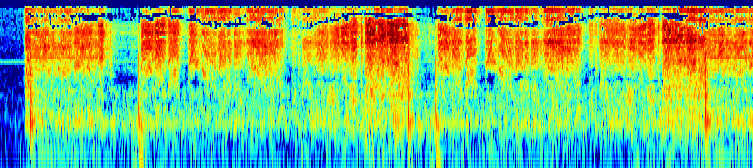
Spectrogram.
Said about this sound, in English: This is a very high-pitched, squeaky noise. And how is it produced? It is produced by the chin of the beetle rubbed against a ridge on the chest. But That chin has a lot of fine ridges.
